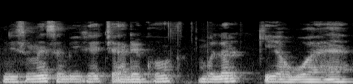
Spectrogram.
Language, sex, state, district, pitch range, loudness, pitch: Hindi, male, Uttar Pradesh, Shamli, 120-130 Hz, -16 LUFS, 125 Hz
